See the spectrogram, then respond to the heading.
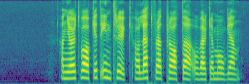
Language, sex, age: Swedish, female, 19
